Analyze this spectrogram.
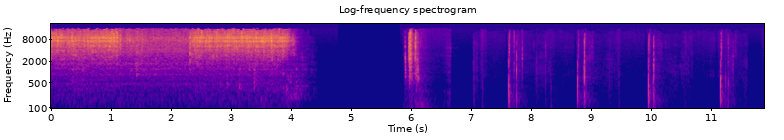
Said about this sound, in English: I wiped my lips and turned on the faucet. I rinsed my mouth out.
